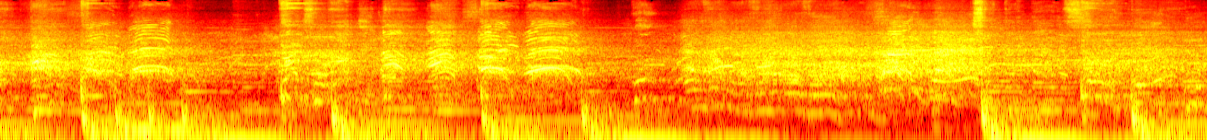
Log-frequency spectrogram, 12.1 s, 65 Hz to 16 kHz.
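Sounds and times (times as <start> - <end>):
amplified concert music with bass: 0.0 - 12.0
crowd screaming and cheering: 0.0 - 12.0.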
